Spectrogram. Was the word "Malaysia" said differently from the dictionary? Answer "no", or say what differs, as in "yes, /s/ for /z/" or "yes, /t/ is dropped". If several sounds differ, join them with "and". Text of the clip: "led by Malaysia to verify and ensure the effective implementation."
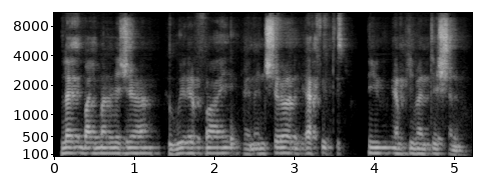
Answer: yes, /n/ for /l/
